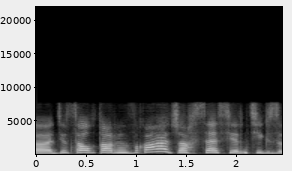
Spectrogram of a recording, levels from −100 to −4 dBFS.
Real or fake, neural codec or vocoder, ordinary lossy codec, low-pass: fake; codec, 16 kHz, 0.7 kbps, FocalCodec; none; none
